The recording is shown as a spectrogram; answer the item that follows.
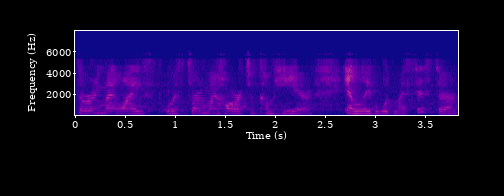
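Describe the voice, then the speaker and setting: Noticeable background noise sits under a woman speaking at a moderate pace in a Brazilian Portuguese accent. Her fairly high pitch stays monotone and flat. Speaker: college student. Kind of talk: class speech assignment, personal story. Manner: halting.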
